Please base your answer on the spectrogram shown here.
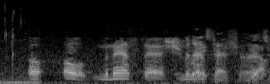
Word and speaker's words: Manassas: that I guess all right how do you pronounce the name of your town manistasia oh oh Manassas that's right thank you uh and uh actually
